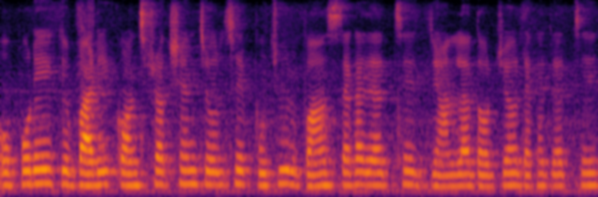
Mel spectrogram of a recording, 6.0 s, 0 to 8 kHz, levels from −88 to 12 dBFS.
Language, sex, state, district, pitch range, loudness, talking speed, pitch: Bengali, female, Jharkhand, Jamtara, 180-200 Hz, -19 LUFS, 120 wpm, 185 Hz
